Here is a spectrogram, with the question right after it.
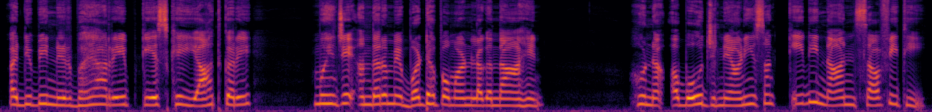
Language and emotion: Sindhi, sad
